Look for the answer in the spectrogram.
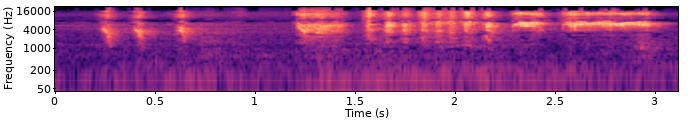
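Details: Dense, chattering song of a violaceous euphonia (gaturamo verdadeiro): a few high chips, then a rapid, continuous stream of bright, squeaky notes.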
